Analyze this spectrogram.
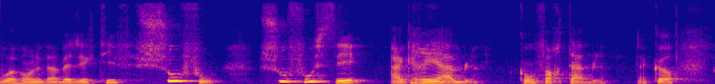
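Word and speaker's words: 舒服: vu plein de toi shufu chouffot à ça c'est moche ou shq ça se prononce comme un ch en français et 1 us comme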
